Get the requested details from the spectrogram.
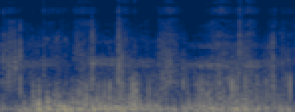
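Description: Horse hooves clip-clop along a worn path in a steady rhythm, with wind rushing across the microphone the whole time.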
